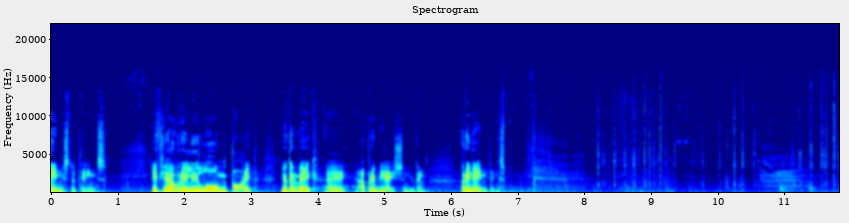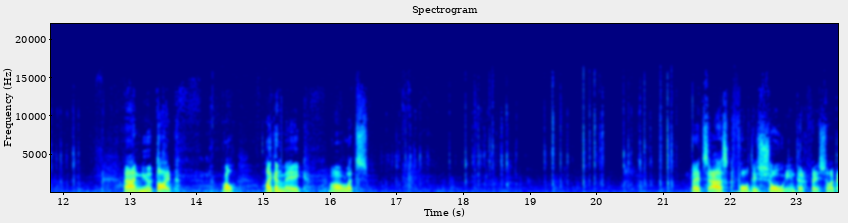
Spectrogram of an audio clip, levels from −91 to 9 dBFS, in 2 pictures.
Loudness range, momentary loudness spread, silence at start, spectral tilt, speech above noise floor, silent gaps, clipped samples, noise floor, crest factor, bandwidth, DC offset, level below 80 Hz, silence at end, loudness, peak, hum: 10 LU; 22 LU; 0 s; -6 dB/octave; 39 dB; none; under 0.1%; -70 dBFS; 24 dB; 15.5 kHz; under 0.1%; -62 dBFS; 0 s; -31 LUFS; -10 dBFS; none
